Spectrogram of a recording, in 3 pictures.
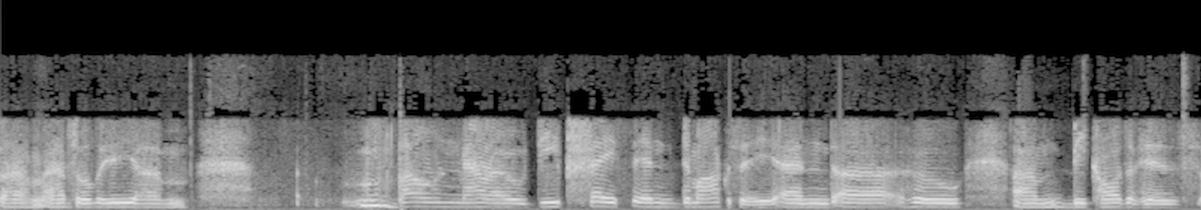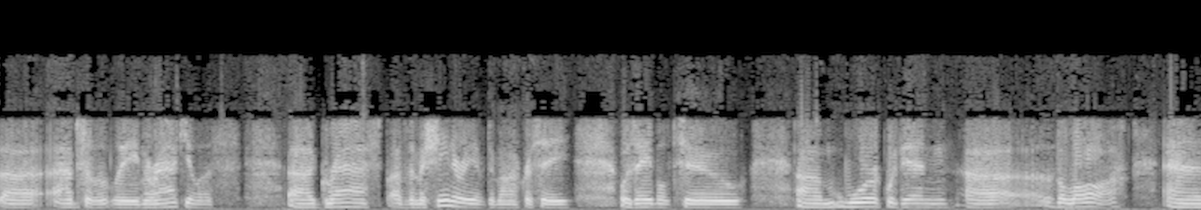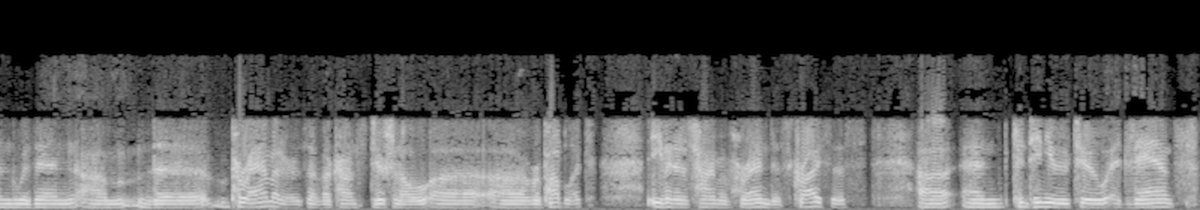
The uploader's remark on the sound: Is interviewed live by phone.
